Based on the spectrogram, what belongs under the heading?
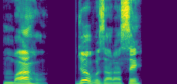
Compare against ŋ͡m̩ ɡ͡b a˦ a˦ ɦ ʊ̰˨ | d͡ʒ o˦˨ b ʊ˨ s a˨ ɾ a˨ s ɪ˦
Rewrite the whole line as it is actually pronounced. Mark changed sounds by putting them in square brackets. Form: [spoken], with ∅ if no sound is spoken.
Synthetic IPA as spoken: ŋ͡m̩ ɡ͡b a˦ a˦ ɦ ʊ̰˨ | d͡ʒ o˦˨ b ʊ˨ [z] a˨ ɾ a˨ s ɪ˦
